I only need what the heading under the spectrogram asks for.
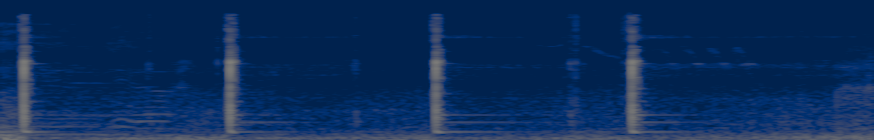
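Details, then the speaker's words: Pontiac Grand Am EGR valve bench-tested with current applied: four sharp, clean clicks about a second apart as the piston moves; valve working normally. "If you inject current into it, the piston that is going up and down is going to thunder it means that your valve is fine if you do not do this it means that your valve has already failed"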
